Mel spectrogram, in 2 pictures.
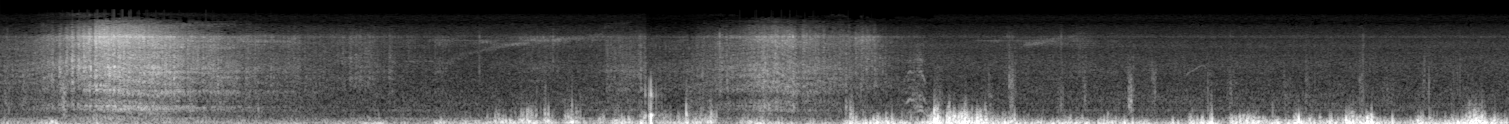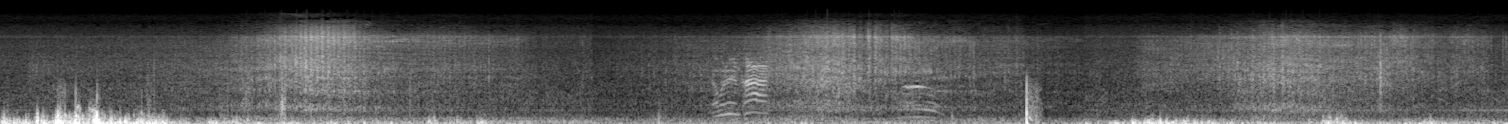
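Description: Radio-controlled drift car running on foam tyres over asphalt, heard close up: uneven road rumble and wind on the microphone, with about five short hissing slides.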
